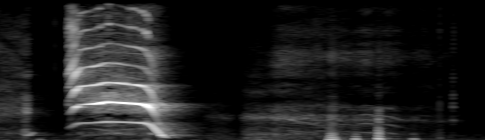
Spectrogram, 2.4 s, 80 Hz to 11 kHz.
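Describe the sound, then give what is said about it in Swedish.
A person gives a short, shrill, toned-down (about 10%) imitation of a stereotypical woman's distressed scream they had let out in the house, held for about half a second before its pitch drops away, followed by a few soft murmurs and clicks. “Och samtidigt det där mest stereotypa skriket så här. Från en kvinna, kvinna i nöd.”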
